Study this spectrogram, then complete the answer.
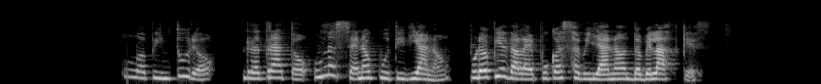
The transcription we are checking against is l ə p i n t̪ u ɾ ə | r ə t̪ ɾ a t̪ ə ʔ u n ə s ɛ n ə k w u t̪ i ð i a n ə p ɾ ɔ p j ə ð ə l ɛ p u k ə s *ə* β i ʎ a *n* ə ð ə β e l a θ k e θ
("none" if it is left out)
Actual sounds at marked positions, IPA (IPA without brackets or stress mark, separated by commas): ə, n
